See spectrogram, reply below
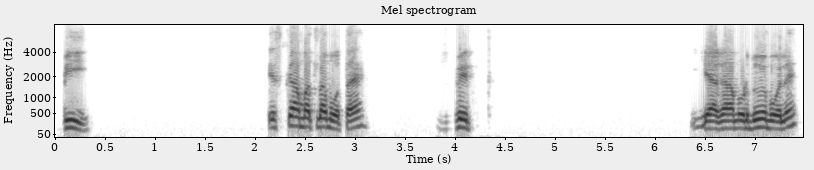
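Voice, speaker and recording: A man teaching beginner Arabic in a patient lesson, repeating words slowly and often asking if it is clear. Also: a little high, darkish tone, no room sound, lo-fi sound.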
